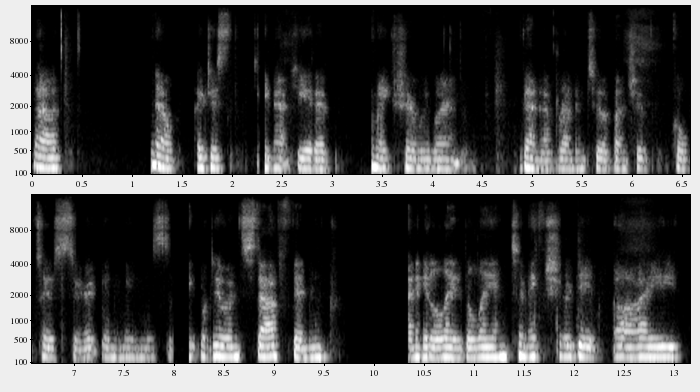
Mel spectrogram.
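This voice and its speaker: A woman's voice: lowish voice, level tone, normal speed, warm tone, poor audio. A woman talking casually as a player in a tabletop role-playing game. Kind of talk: casual chat. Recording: clear background noise, clicks.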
